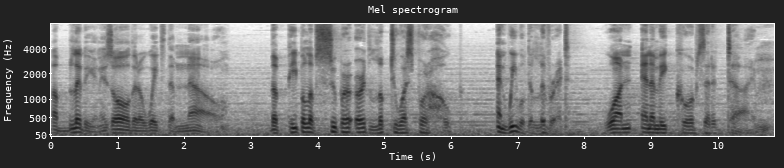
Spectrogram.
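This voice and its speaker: A solemn, zealous military officer delivers stately game lines in a fairly low voice. His words ring out in a big reverberant hall over clear music. The oratory is grandiose and formal, like propaganda for an empire. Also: animated, a little slow, heavily acted. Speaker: game character voice actor.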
